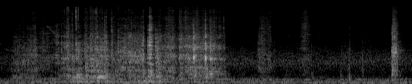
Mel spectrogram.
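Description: Scraping and rubbing as a hand works the oil drain hose off the drain-valve nipple of a mower engine, lasting about two seconds. A single sharp click follows near the end.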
